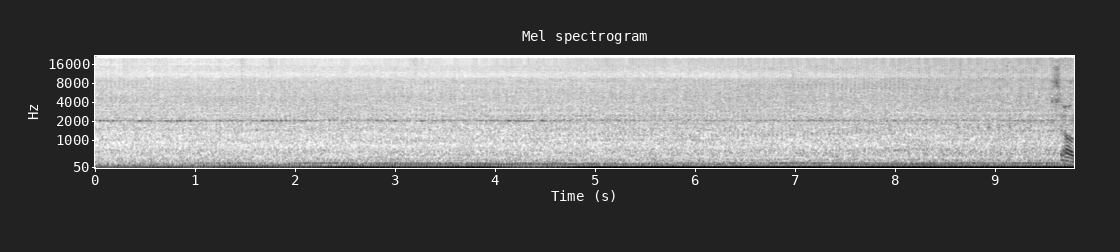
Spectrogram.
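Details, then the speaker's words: 1975 Chevrolet Vega 2-door hatchback, hood closed, no dash lights, coolant light normal: steady even low idle, no knocks, misses or ticks; runs pretty good; normal idle. "like it's running pretty good."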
